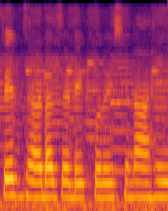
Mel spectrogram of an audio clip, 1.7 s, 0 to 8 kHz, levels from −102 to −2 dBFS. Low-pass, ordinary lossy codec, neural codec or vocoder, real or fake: 7.2 kHz; none; none; real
